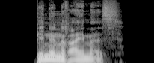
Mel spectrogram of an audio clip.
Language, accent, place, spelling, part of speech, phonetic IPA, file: German, Germany, Berlin, Binnenreimes, noun, [ˈbɪnənˌʁaɪ̯məs], De-Binnenreimes.ogg
- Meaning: genitive singular of Binnenreim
